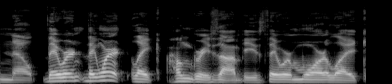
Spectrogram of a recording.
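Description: Over a very clean, silent background, a man speaks at a moderate pace and medium pitch with lively intonation, the sound dry and close with no echo. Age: 30s. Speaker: podcast host. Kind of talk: plot recap with quoted dialogue; casual chat. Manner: animated.

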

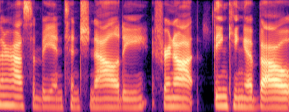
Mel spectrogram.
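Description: A woman's fairly low voice, an unremarkable speaking voice, dry and close with no echo on a very clean recording with a silent background. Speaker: church ministry leader. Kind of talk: casual chat.

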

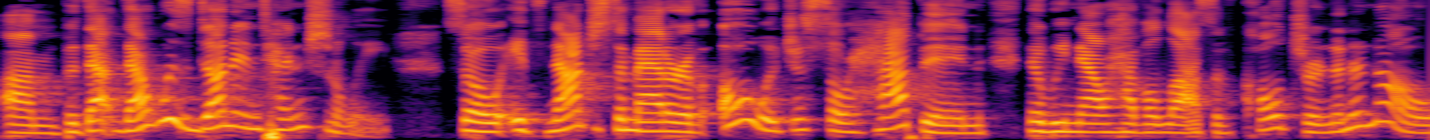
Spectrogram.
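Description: A woman's medium-pitched voice, an ordinary speaking voice, at a fairly quick pace with lively intonation and hardly any pauses. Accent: American. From Minnesota, Saint Paul area. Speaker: author and educator. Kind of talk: interview.

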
